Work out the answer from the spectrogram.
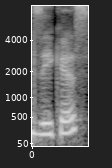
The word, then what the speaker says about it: Zekis: So, um I'm Zikas. is short for. I think that usually helps people with the pronunciation.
